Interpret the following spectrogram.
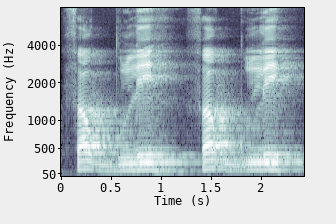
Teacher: നാവിൻ്റെ സൈഡിൽ നിന്നാണ് ഇതിൻ്റെ ഉച്ചാരണം വരുന്നത്. നീളത്തിൽ, അണപ്പല്ലിനോട് ചേർത്ത് നീളത്തിലാണ് അതിൻ്റെ സൈഡിൽ മൊത്തം ഭാഗം ഉപയോഗിച്ചുകൊണ്ടാണ് ദ്വാദ് ഉച്ചരിക്കേണ്ടത് എന്നർത്ഥം.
